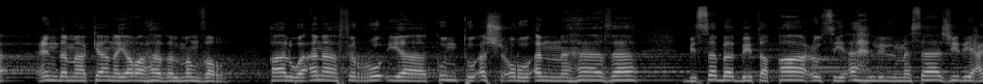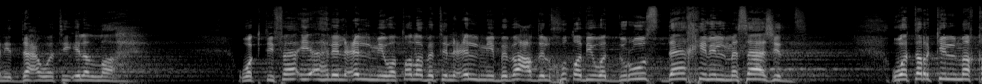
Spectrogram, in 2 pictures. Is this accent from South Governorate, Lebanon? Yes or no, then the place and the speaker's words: yes; Sidon, South Governorate, Lebanon; الحمد لله بدأت تترقى عندنا في صيدا وفي لبنان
